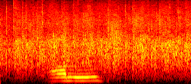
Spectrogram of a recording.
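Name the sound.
applause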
